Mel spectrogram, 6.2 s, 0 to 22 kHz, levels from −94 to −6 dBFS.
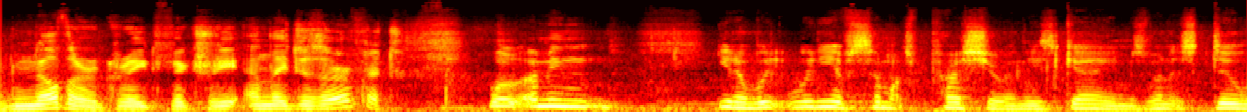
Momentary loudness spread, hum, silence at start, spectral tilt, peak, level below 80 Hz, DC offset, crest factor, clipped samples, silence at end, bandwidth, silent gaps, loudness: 11 LU; none; 0 s; -5.5 dB/octave; -4 dBFS; -42 dBFS; under 0.1%; 16 dB; under 0.1%; 0 s; 12 kHz; none; -19 LUFS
